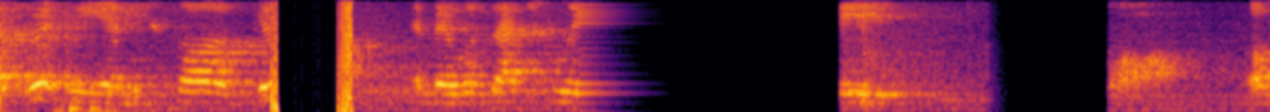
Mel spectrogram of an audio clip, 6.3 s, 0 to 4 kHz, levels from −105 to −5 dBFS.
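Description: At 1.36 s there's a cable pulled and plugged in: a pop, about 0.35 s of near silence, a quick 60 Hz mains buzz of around 40 ms, then another pop at 1.75 s.

From 2.9 to 4.22 s you get a call audio freeze, likely the jitter buffer running empty. The last sound smears into a fading buzz or hiss, then about a second of silence, and it picks up right where it stopped. Nothing is lost, but everything after sits 1.3 s later.

At 4.94 to 5.55 s there's a long network dropout. The sound fades out, goes silent for about half a second, and comes back with roughly 0.6 s of audio gone. The loss of everything above 4 kHz from the call path runs throughout.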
